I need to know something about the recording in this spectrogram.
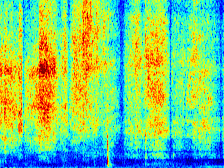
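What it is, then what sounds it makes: Cardboard sheet scratched. A flat rectangular piece of brown cardboard, held in the hands and moved from the side toward the camera, is scratched with fingertips and nails. The result is a steady, bright, dry rubbing and scraping with little low end, broken by three brief, sharper scratches.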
